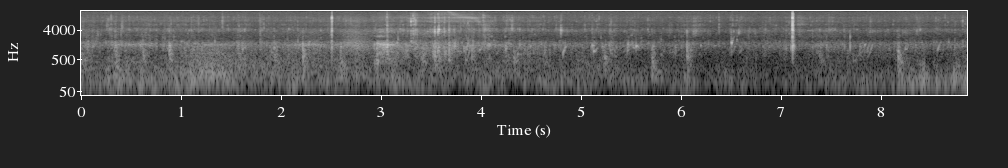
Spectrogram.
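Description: Water lapping against a kayak hull, with wind on the microphone and many small clicks throughout; one sharper click about seven seconds in.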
